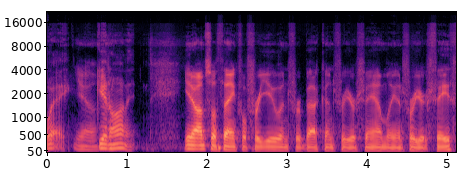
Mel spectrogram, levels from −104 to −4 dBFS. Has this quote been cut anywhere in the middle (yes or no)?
no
